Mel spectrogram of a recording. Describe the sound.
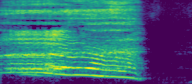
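A person performs a single drawn-out yawn of someone waking and sitting up, a voiced groan sliding steadily downward in pitch for about a second and a half before cutting to silence.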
